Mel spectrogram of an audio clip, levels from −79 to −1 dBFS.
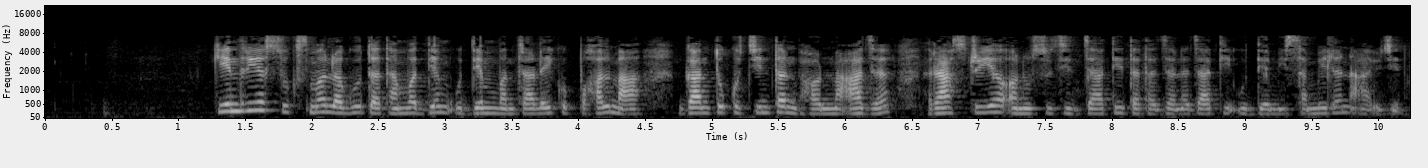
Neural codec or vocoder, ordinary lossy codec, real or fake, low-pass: none; none; real; 7.2 kHz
